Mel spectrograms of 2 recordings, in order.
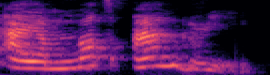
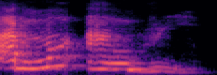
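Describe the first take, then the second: First: High-pitched, emphatic denial; mock-indignant, escalating denial; acted angry insistence. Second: Acted denial, fairly restrained; understated defensive retort; mildly angry denial. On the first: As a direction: insist on every word, hotly. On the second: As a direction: deny the anger with slight irritation. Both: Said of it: "You're obviously angry now".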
